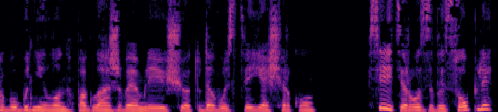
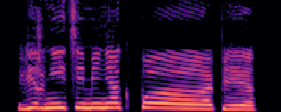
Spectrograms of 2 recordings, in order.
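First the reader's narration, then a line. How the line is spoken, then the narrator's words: Little girl screaming. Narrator (Russian): закричала несчастная девчушка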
